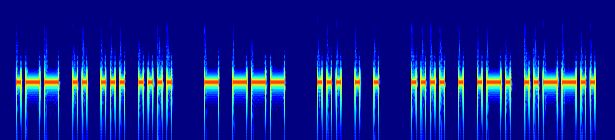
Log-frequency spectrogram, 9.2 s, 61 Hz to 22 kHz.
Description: Morse code, heard as a keyed tone, about 17 wpm, 700 Hz. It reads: WISH TO SEE HER?
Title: Sentences from Top 1600 Words 17wpm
